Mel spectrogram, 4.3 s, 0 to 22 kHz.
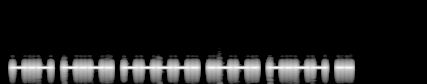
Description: Morse code, heard as a keyed tone, about 27 wpm, 700 Hz. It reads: KC9PYI
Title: USA Call Signs - 6 Characters - 28wpm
